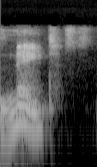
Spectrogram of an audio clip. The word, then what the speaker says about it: Nat: It's spelled N-A-T, and some sources will say it was actually pronounced Nate, but anyway, Nat.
